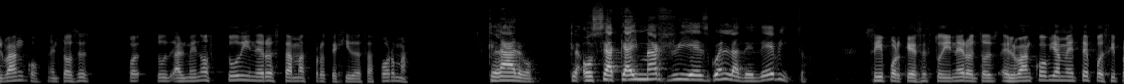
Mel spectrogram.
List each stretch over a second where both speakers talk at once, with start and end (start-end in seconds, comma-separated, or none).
none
